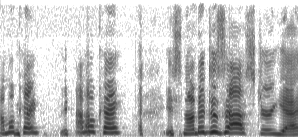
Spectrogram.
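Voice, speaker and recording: Squeaky and extremely high, this put-on character voice has a cheerful tone. It moves at a moderate pace. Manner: false cheerful denial.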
